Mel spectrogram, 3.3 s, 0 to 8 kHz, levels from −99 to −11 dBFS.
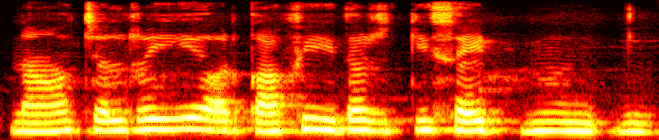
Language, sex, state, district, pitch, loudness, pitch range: Hindi, female, Rajasthan, Jaipur, 200 Hz, -15 LUFS, 190-215 Hz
